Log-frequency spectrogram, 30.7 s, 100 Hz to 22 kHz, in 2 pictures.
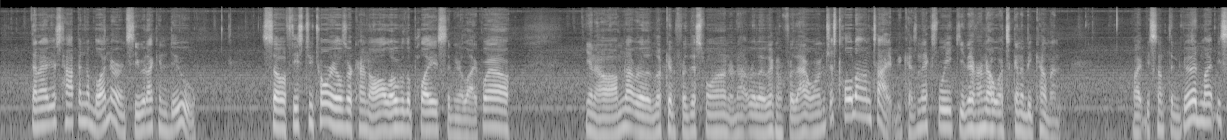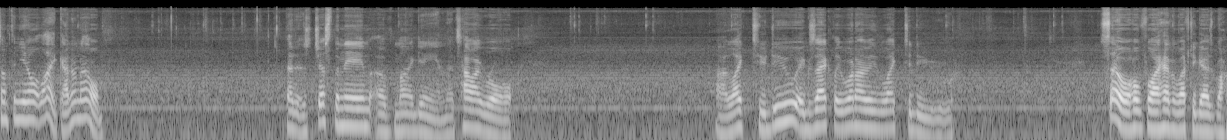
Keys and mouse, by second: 0.0 s, 0.9 e, 3.5 e, 4.9 s, 6.2 e, 7.8 s, 9.7 g, 10.8 e, 12.2 s, 13.8 g, 16.6 g, 18.4 shift+d, 19.4 r, 20.8 e, 22.7 s, 23.7 e, 25.4 e, 27.5 s, 29.0 e, 30.3 s.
